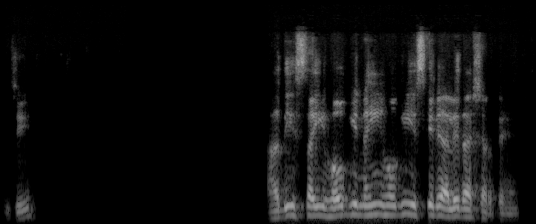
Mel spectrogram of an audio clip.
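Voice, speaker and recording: A man's voice: on the high side, expressive, normal speed, warm tone, no echo. A male Islamic studies teacher giving an online class lecture, explaining terms step by step, repeating them and checking that students follow.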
